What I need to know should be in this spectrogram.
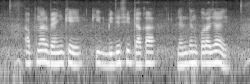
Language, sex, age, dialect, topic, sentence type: Bengali, male, 25-30, Jharkhandi, banking, question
